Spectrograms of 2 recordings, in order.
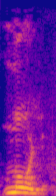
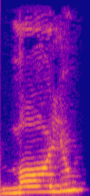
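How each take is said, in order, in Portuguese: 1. O o tônico é uma vogal fechada. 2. O o tônico é uma vogal aberta. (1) "e não molho" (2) "é aberto, é molho de chaves"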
